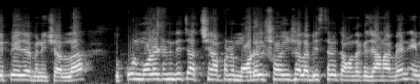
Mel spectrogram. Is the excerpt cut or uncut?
uncut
